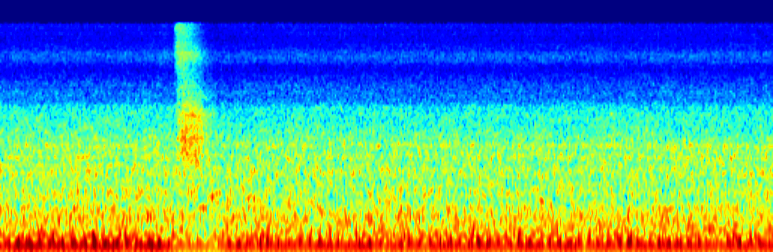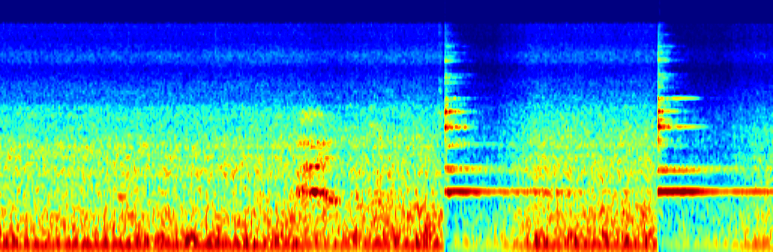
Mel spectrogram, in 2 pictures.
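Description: A diesel train engine idles with a steady low rumble.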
